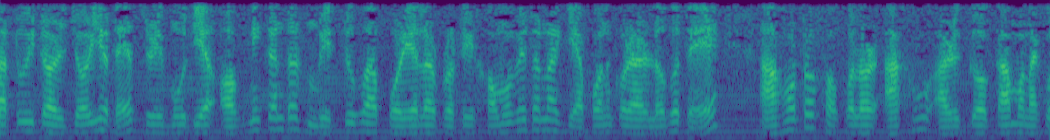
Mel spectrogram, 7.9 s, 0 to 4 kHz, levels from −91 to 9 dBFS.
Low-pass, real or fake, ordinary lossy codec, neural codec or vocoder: 3.6 kHz; real; none; none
